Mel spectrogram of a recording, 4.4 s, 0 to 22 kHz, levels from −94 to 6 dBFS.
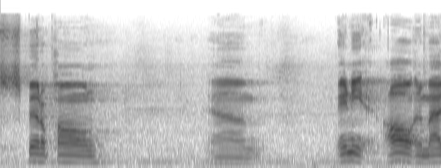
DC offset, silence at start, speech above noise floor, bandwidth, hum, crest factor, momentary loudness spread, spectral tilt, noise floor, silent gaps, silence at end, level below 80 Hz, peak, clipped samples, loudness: under 0.1%; 0 s; 29 dB; 16 kHz; none; 24 dB; 18 LU; -1 dB/octave; -58 dBFS; none; 0 s; -72 dBFS; -8 dBFS; under 0.1%; -27 LUFS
